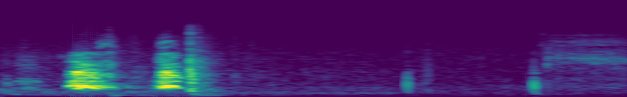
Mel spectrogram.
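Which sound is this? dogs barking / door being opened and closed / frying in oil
dogs barking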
